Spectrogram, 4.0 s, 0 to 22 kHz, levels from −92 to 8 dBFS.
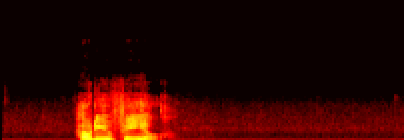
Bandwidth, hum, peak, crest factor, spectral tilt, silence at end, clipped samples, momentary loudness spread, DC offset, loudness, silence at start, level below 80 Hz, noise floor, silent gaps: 9.4 kHz; 60 Hz at -60 dBFS; -4 dBFS; 22 dB; -4.5 dB/octave; 2.45 s; under 0.1%; 20 LU; under 0.1%; -19 LUFS; 0.75 s; -64 dBFS; -66 dBFS; none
